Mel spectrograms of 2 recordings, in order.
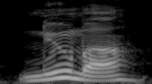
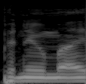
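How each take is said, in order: First: The word starts without a P sound. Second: The word starts with a sounded P.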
